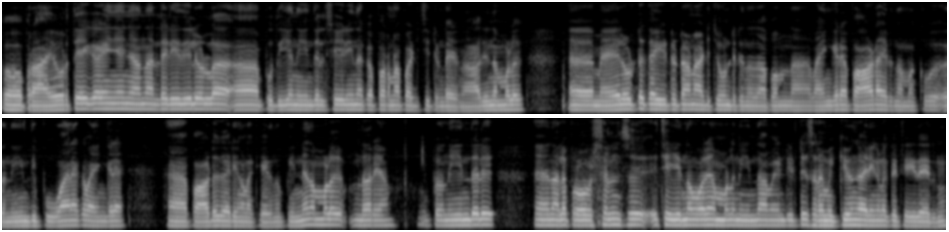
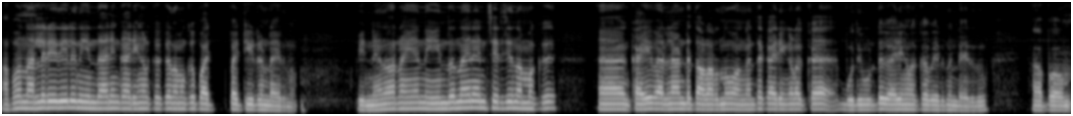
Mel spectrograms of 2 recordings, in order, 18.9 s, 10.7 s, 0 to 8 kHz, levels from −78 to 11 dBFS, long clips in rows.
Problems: none marked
